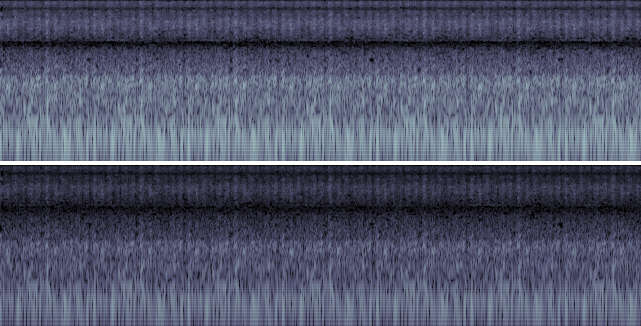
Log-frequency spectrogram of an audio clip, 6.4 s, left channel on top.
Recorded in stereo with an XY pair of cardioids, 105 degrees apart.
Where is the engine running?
55° left.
